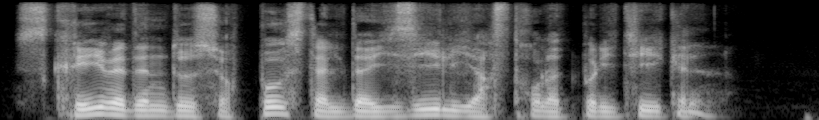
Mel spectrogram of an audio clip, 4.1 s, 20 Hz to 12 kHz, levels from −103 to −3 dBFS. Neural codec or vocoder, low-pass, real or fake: autoencoder, 48 kHz, 128 numbers a frame, DAC-VAE, trained on Japanese speech; 10.8 kHz; fake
